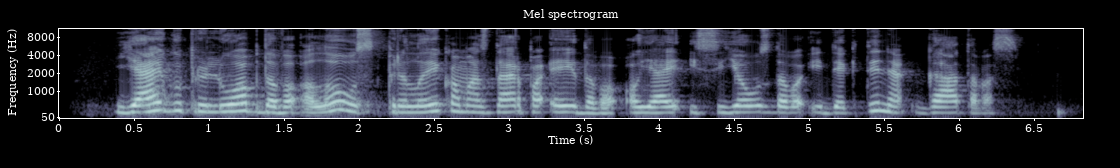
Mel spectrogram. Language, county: Lithuanian, Klaipėda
